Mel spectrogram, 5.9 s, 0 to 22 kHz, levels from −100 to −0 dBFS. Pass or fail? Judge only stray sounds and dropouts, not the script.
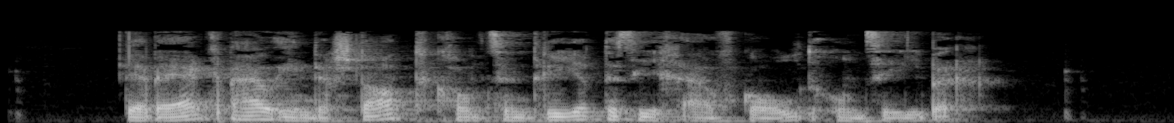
pass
